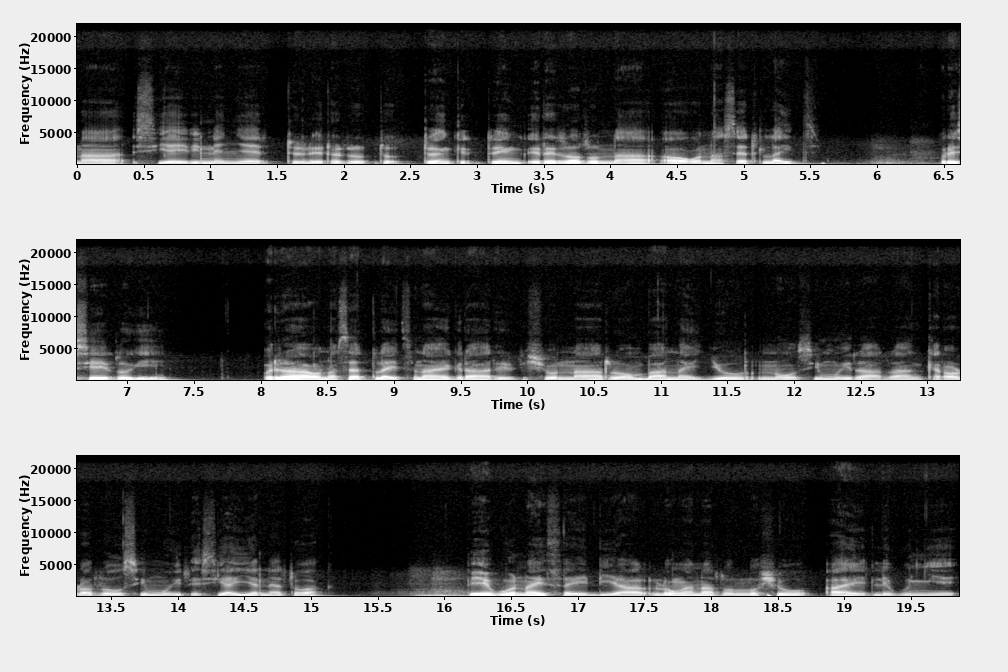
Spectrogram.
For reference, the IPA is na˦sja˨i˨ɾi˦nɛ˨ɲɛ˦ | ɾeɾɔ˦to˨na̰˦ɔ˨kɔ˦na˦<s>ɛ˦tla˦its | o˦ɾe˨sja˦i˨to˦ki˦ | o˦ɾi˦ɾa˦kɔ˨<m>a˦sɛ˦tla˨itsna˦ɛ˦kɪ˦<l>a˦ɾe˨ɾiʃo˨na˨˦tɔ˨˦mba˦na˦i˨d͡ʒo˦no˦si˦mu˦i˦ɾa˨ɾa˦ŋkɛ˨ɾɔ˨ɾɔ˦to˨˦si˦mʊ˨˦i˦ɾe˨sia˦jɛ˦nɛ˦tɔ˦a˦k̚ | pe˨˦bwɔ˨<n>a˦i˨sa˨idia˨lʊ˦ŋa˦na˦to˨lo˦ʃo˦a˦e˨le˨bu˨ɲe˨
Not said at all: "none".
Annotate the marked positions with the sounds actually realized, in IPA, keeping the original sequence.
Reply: s, n, ɾ, n

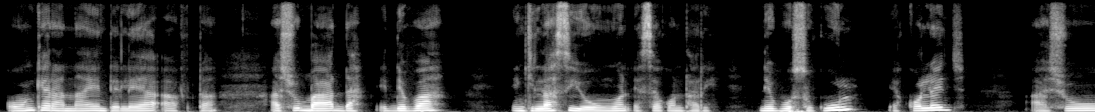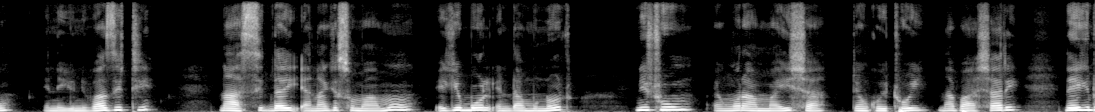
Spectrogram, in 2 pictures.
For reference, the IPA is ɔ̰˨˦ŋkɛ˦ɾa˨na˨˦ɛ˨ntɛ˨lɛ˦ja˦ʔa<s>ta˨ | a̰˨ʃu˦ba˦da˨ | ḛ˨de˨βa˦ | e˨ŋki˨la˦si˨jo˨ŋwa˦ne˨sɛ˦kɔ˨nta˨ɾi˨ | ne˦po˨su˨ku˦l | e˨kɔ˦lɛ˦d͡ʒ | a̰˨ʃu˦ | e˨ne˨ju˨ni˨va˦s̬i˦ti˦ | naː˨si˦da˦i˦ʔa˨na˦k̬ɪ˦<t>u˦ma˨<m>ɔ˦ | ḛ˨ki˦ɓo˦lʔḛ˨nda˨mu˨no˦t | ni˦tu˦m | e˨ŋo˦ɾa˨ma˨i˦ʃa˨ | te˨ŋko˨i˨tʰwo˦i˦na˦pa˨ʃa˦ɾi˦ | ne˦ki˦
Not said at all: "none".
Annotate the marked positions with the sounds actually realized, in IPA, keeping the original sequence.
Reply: f, s, m

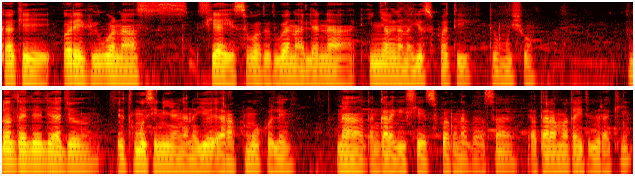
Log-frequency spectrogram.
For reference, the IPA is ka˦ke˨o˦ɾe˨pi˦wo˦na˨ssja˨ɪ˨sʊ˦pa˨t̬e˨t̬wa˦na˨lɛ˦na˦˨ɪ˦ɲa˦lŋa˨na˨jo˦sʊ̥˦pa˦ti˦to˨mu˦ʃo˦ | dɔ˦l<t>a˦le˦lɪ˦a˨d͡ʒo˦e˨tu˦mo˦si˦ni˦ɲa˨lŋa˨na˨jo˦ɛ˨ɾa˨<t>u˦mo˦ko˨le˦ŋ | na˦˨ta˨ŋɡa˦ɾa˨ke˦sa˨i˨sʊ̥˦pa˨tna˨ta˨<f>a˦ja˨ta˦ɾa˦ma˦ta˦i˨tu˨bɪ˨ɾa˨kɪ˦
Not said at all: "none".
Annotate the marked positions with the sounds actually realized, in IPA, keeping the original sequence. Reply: t, k, s

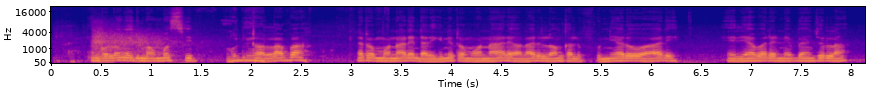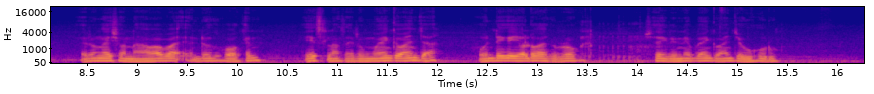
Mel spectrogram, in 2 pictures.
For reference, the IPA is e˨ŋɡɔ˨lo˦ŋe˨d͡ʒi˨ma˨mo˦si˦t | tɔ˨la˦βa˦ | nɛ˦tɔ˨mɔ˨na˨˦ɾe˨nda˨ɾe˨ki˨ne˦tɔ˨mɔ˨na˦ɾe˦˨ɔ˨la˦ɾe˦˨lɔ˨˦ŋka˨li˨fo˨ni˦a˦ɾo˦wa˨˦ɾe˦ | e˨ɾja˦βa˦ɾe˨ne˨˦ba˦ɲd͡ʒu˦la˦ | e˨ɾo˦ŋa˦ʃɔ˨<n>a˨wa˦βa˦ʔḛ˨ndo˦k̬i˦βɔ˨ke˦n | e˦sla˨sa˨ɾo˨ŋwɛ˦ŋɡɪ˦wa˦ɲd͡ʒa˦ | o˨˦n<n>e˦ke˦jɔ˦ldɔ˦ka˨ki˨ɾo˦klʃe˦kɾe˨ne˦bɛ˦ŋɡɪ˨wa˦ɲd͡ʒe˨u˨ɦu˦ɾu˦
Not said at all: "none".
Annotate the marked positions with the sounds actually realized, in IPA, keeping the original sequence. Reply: n, d

